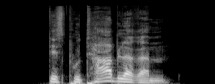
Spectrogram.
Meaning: strong dative masculine/neuter singular comparative degree of disputabel
- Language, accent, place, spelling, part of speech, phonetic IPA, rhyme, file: German, Germany, Berlin, disputablerem, adjective, [ˌdɪspuˈtaːbləʁəm], -aːbləʁəm, De-disputablerem.ogg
